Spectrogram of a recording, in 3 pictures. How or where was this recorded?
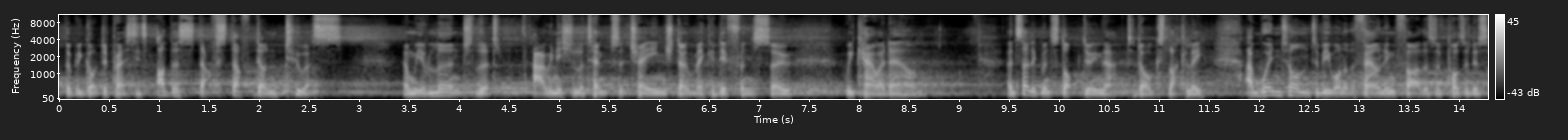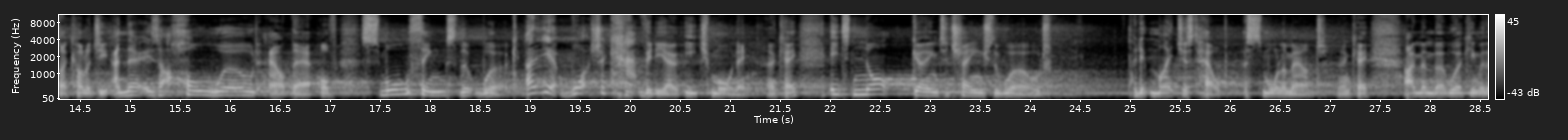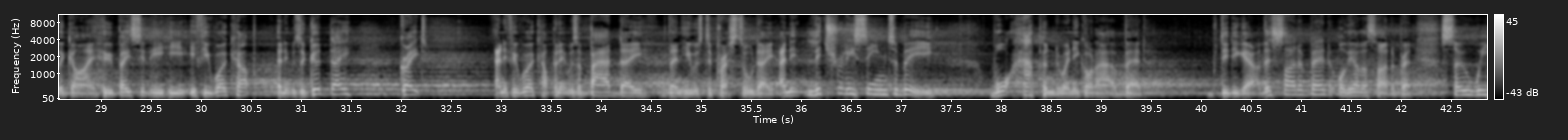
live audience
